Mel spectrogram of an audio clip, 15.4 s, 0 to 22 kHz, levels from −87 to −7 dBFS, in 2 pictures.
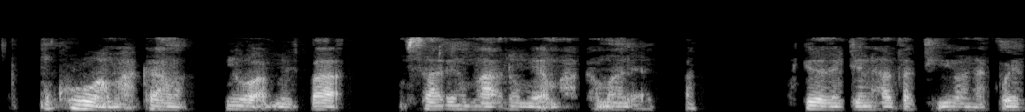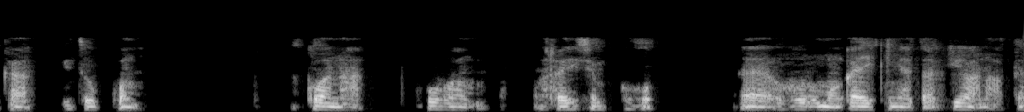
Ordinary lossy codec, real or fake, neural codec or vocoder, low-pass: AAC, 32 kbps; fake; vocoder, 24 kHz, 100 mel bands, Vocos; 5.4 kHz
